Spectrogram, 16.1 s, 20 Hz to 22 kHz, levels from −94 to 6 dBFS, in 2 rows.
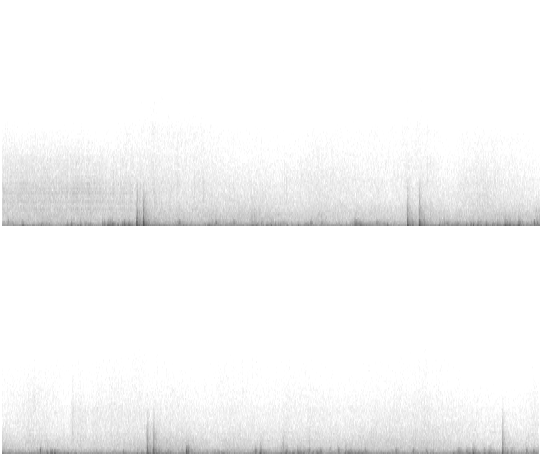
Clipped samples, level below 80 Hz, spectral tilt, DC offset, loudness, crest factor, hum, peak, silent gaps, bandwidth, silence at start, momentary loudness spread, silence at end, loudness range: under 0.1%; -58 dBFS; -8.5 dB/octave; under 0.1%; -50 LUFS; 28 dB; none; -20 dBFS; none; 12.5 kHz; 0 s; 12 LU; 0 s; 6 LU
